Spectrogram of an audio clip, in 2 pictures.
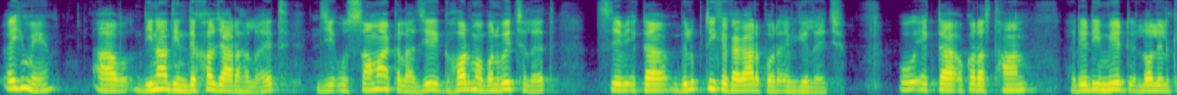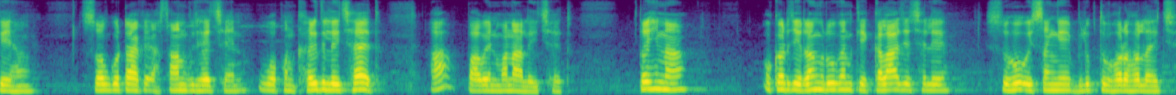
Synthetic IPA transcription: əɦime | abd̪inad̪ind̪ekʰəld͡ʒaɾəɦələjt̪ʰ | d͡ʒeosamakelad͡ʒeɡʱəɾmebənbɛt̪̚t͡ʃʰəlɛt̪ʰ | sebek̚ʈabilupt̪ikekaɡaɾpəɾəbɡeləjt͡ʃʰ | oek̚ʈaokəɾəst̪ʰan | ɾeɖimeɖlɔlelkeɦə̃ | səbɡoʈakeasanbud͡ʒʱɛt͡ʃʰɛnoəpənkʰəɾid̪let͡ʃʰət̪ʰ | apabɛnmənalɛt͡ʃʰɛjt̪ʰ | t̪əɦina | okəɾd͡ʒeɾəŋɡɾoɡənkekəlad͡ʒet͡ʃʰəle | seɦooisəŋɡebilupt̪bʱɔɾəɦələjt͡ʃʰ

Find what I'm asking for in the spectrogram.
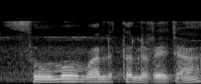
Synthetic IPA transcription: suːmõmalt̪ɐlɾeːd͡ʒaː

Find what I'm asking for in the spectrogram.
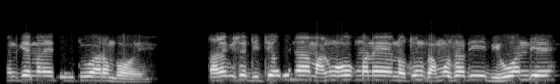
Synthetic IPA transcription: ɛnkɛmanɛbetuaɹɔmbʱɔɦɔj | taɹɔpisɔt̚ditijɔbinamanuɦɔk̚manɛnotunɡamɔsadibiɦuwandijɛ

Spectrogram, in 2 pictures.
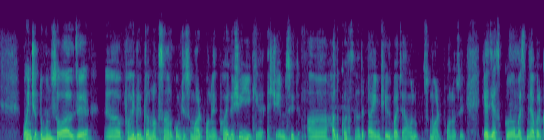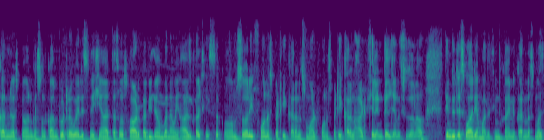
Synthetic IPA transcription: ʋɐnʲt͡ʃʰit̪uɦunsɐʋaːlze | pʰɐɦjd̪ɨkʲt̪ɨnuksaːnkumt͡ʃʰismaːɾʈ̚pʰoːnɐnʲpʰɐjd̪ɨt͡ʃʰijikiɐst͡ʃemsit̪ʰʲhɐd̪kʰɔt̪sɦɐd̪ʈaːjmt͡ʃʰezbɐt͡ʃaːʋɐnsmaːɾʈpʰoːnɐsɨt̪ʲkʲezʲjɐskɐːmɐsʲnʲɐbɐɾkɐɾnoːspʲeʋɐnɡɐs̬unkɐmpʲjuːʈɐɾʋɐjlisniʃʰijãːt̪ɐsoːsɦaːɖkabibʲeːnbɐnaːʋɐnʲʔaːzkɐlt͡ʃʰesɨkɐːmsəːɾipʰoːnɐspʲɐʈʰiːkɐɾɐnsmaːɾʈpʰoːnɐspʲɐʈʰiːkɐɾɐna̰ːɾʈi̥pi̥ʃɐliɳʈelid͡ʒɐnst͡ʃʰizɐnaːwt̪imʲd̪ʲut̪ʲesʋaːɾjaːmɐd̪ɐt̪ʰimkaːmikɐɾnɐsmɐz

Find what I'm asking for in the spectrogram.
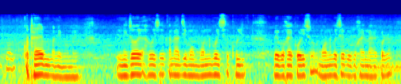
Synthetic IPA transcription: kɔtʰaɛmanibɔnaj | nizɔjaɦosɛkanɛazimɔjmɔnɡojsɛkʰuli | bɔbɔxajkoɹisʊ̃mɔnɡojsɛbɔbɔxajnajkɔɹa

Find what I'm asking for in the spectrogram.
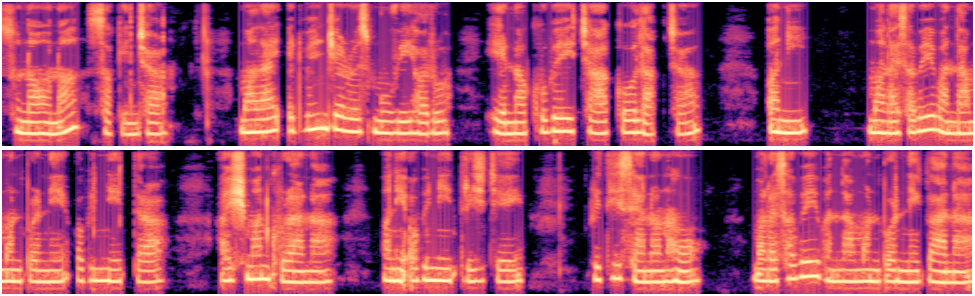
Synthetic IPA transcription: sunawnʌsʌkint͡sʰʌ | mʌlajʔeɖbʱent͡sʌɾʌsmubiɦʌɾu | hernʌkʰubʌjt͡sakolaɡ̥̚t͡sʰʌ | ʌni | mʌlajsʌbʌjbʱʌnd̪amʌnpʌrneʌbʱinet̪ra | aismankʰuɾana | ʌniʔʌbʱinet̪rit͡sej | krit̪isjanʌnɦõ | mʌlajsʌbʌjbʱʌnd̪amʌnpʌrneɡana

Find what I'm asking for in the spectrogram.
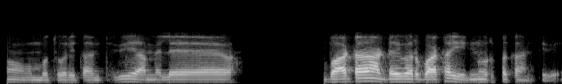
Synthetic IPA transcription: oːombɐt̪ːoːɾit̪aːnt̪iːʋiaːmeːle | baːʈɐɖɐjʋɐɾbaːʈɐinːuːɾupɐt̪aːɐnt̪iːʋḭ

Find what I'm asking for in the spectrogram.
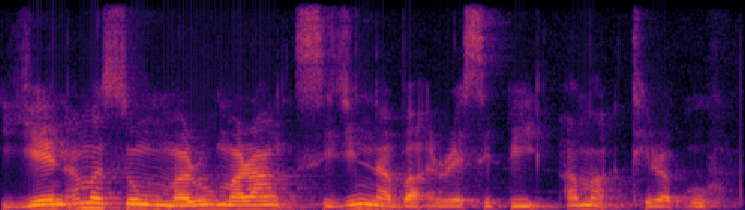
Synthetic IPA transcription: jenɐmɐsuŋmɐɾumɐɾaŋsid͡ʒinːɐbɐɾesipiɐmɐtʰiɾɐk̚u

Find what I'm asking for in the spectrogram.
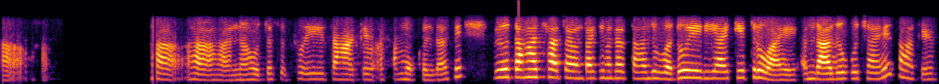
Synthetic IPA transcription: ɦa̰ːɦa̰ː | ɦaːɦaːɦaːnɐɦot̪ɐsʊt̪ʰoiːt̪ɐʋ̤ãkʰeɐ̰sãmoːkəld̪aːseɓijot̪ɐʋ̤ãt͡ɕʰaːt͡ɕaːɦjũnt̪ʰakimɐt̪̬ləb̚t̪ɐʋ̤ãd͡ʑoʋɐɗoeːɾijaːɦekeːt̪ɪɾoaːɦeɐ̃nd̪aːzokʊd͡ʑʱaːɦet̪ɐʋ̤ãkʰe

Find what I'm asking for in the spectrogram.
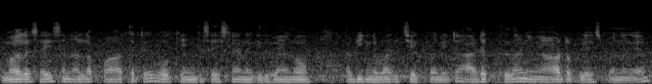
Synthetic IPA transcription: ɐmoːðɪlɐsɐɪsɐnɐlːaːpaːɾt̪ɯʈːɯoːkːeːɪnd̪ɐsɐɪsɐlɐɛnɐkːɪðɯʋeːɳʊ̃ | ɐpːɐɽɪ̃ŋɡɪɾɐmaːðɪɾit͡ʃɛk̚pɐɳːɪʈːɯɐɽɯt̪ːɯt̪ãːniːŋɡɐaːɾʈɐɾpleːspɐɳːɯŋɡɐ

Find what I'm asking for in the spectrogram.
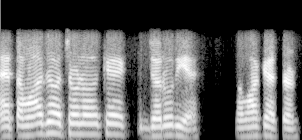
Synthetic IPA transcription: ɛ̃ːt̪ɐʋ̤ãd͡ʑoɐt͡ɕəɽ̃kezɐɾuːɾiɦɛː | t̪ɐʋ̤ãkʰeɐt͡ɕəɽ̃

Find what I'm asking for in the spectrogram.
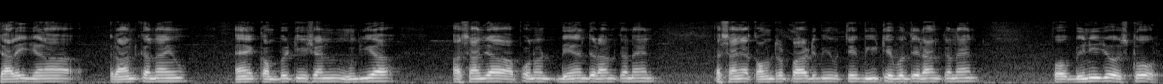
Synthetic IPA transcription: saːɾiʄɐɽ̃ã | ɾaːnkɐ̃nd̪aːijũ | ɛ̃ːkɐ̃mpeːʈiːʃənɦũːn̆d̪ijaː | ɐsãɲd͡ʑaɐpoːɾẽɳʈɓiə̃nt̪ɾãːnkɐ̃nd̪aːɦɪnɪ̆ | ɐsãːɲd͡ʑakaʊ̃ɳʈəɾpaːɾʈbɪʊt̪eɓiːʈeːbəlt̪eɾãːnkɐ̃nd̪aːɦɪnɪ̆ | pɐɓɪnid͡ʑoːɪskoːɾ

